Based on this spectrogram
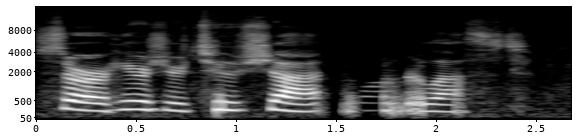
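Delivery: sexy, sultry, put-on phone-line voice. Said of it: "It's my one nine hundred voice going on here".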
